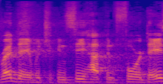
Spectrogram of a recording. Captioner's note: air whooshing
